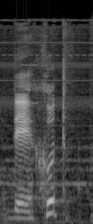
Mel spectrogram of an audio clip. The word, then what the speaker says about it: The Hut: Y sorpresa, hoy salió un estudio de parte de la gente de, The Hut, así se pronuncia gringo.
